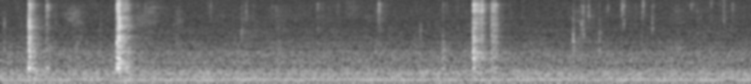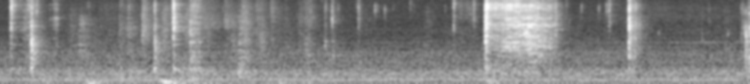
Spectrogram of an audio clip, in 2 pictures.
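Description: Metal kitchen tongs clinking and knocking against a cast-iron Dutch oven as chicken pieces are lifted out of the broth: scattered sharp clicks, with a longer clatter of about a second near the end.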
